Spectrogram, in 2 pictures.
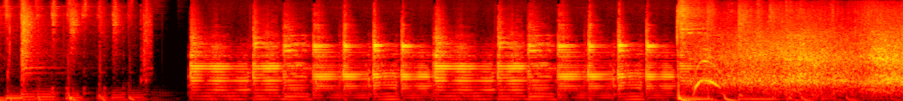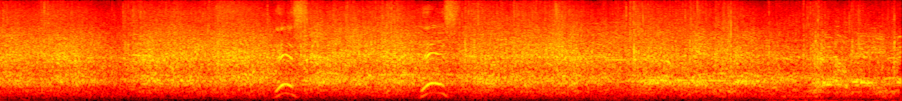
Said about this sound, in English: No, they're not chanting USA, USA. If you couldn't make it out, that, of course, is a crowd of McCain-Palin supporters joining the Republican ticket's rallying cry for expanded domestic oil production. They were chanting, drill, baby, drill.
